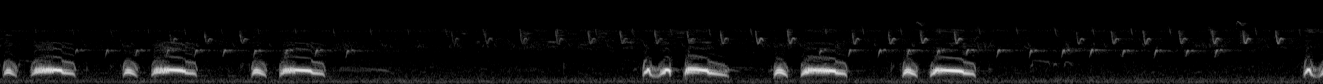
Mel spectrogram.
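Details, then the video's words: Spotted dove cooing as a lure for wild dove trapping: repeated three-note phrases of low, hollow coos in two bursts separated by a pause, about 47 notes a minute, over faint, regular high bird chirps. "นกเขาใหญ่สายต่อดิน,Tekukur pikat,Cu gáy Ninh Thuận,Sound Of dove"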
